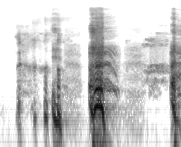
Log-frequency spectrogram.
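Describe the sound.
A person imitates a cough, mimicking a coughing scene from a movie: several short throaty bursts, then a louder raspy hack and a final burst at the end.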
